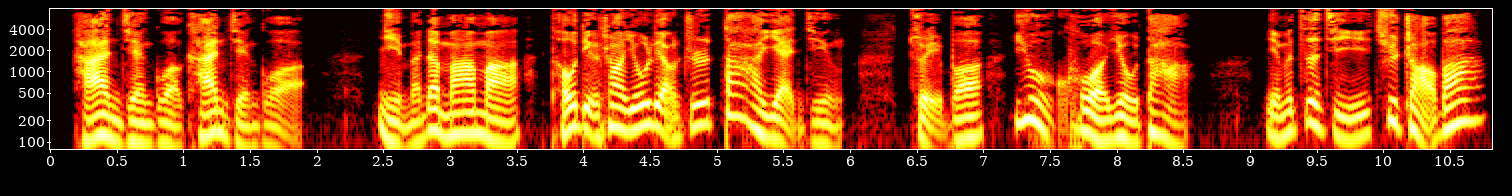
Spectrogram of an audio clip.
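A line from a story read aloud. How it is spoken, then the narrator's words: Smiling, cheerful. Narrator (Chinese): 鸭妈妈笑着说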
